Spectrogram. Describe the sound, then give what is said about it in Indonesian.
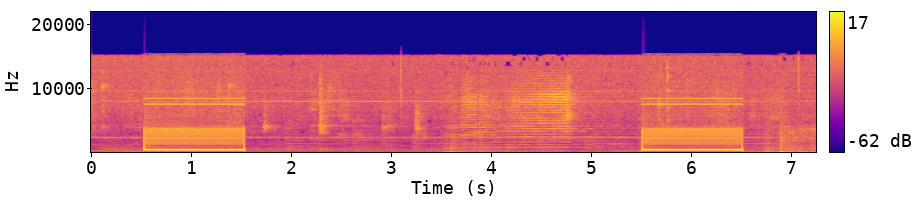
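An outgoing phone call's ringback tone: two loud, steady one-second beeps spaced about four seconds apart, with faint background noise in between and no talking. “ntar ya kita telepon dulu nih nggak ada namanya nggak apa-apa tersambung”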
